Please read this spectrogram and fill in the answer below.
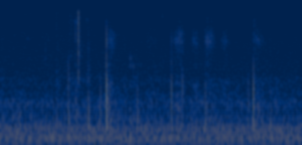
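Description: Stylus tapping and sliding on a tablet's glass screen while handwriting letters: a few faint, irregular clicks over quiet room hiss.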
